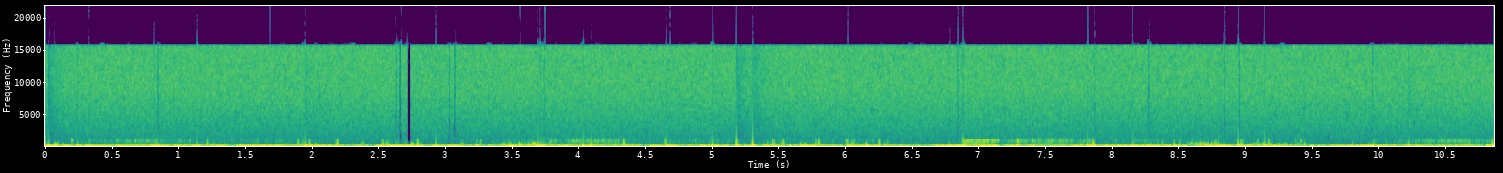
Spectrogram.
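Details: Stethoscope on the upper abdomen, person relaxed and sleepy, during a cola-and-Mentos session: frequent low gurgles, rumbles and clicks over a steady low hum as gas moves after the fizzy drink; active bowel sounds (borborygmi).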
